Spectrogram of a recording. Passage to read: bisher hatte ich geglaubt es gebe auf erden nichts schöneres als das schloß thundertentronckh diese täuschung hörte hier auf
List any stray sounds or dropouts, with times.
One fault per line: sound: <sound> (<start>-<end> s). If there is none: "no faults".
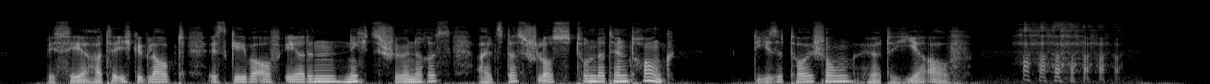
sound: laugh (10.1-11.3 s)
